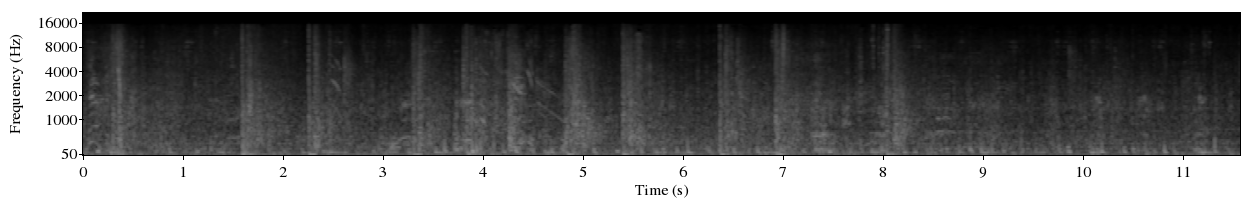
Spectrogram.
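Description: Horse hooves clop steadily on dry ground.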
